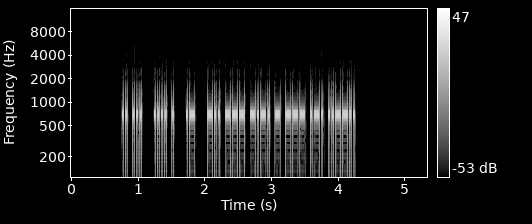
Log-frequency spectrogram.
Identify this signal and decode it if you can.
Morse code, heard as a keyed tone, about 44 wpm, 700 Hz. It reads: IS HE A DOCTOR?
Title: Sentences from Top 1500 Words 45wpm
